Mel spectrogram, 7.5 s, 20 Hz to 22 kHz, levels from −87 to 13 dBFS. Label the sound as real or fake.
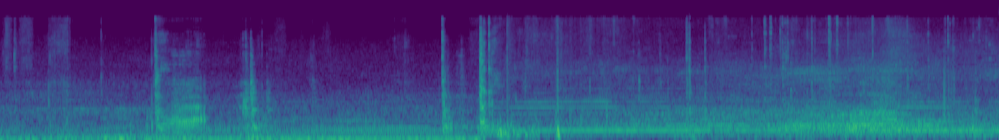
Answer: real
